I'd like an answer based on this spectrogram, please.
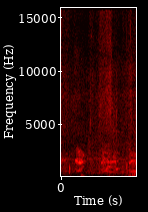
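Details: Dachshunds on a driven fox hunt in Victoria, 23 October 2022: a distant pack gives drawn-out, ringing yelps that overlap and rise and fall, with rustling vegetation between the cries.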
